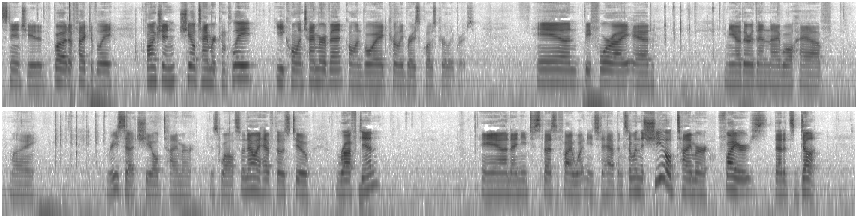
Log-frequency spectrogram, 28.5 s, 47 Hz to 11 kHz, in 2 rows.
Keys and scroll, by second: 11.0 super+c, 15.1 typing, 19.1 typing.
